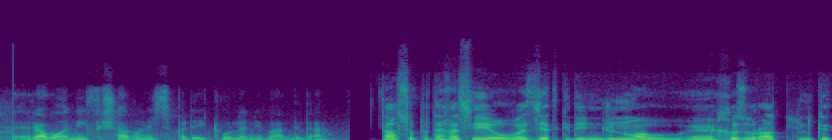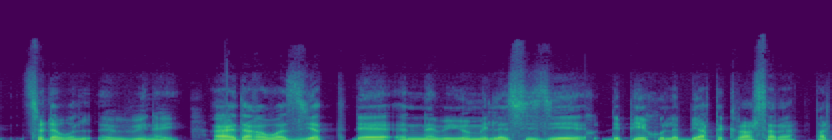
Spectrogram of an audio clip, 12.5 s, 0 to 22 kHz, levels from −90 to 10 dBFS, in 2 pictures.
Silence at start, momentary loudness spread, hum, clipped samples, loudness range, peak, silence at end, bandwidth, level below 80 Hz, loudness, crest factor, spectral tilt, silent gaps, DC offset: 0 s; 11 LU; none; under 0.1%; 5 LU; 0 dBFS; 0 s; 11 kHz; -50 dBFS; -22 LUFS; 20 dB; -6.5 dB/octave; 2.64-2.77 s; under 0.1%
